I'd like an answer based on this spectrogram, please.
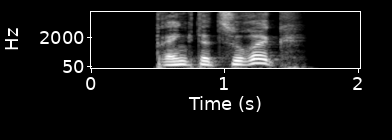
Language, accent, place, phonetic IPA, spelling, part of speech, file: German, Germany, Berlin, [ˌdʁɛŋtə t͡suˈʁʏk], drängte zurück, verb, De-drängte zurück.ogg
- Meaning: inflection of zurückdrängen: 1. first/third-person singular preterite 2. first/third-person singular subjunctive II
